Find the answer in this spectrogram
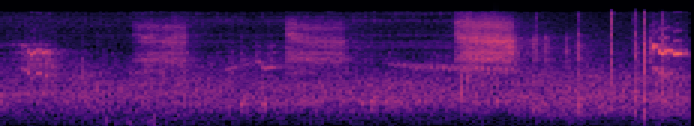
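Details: Wild owl with three hoarse, hissing screeches about a second apart, the last one loudest, followed by sharp clicking taps.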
